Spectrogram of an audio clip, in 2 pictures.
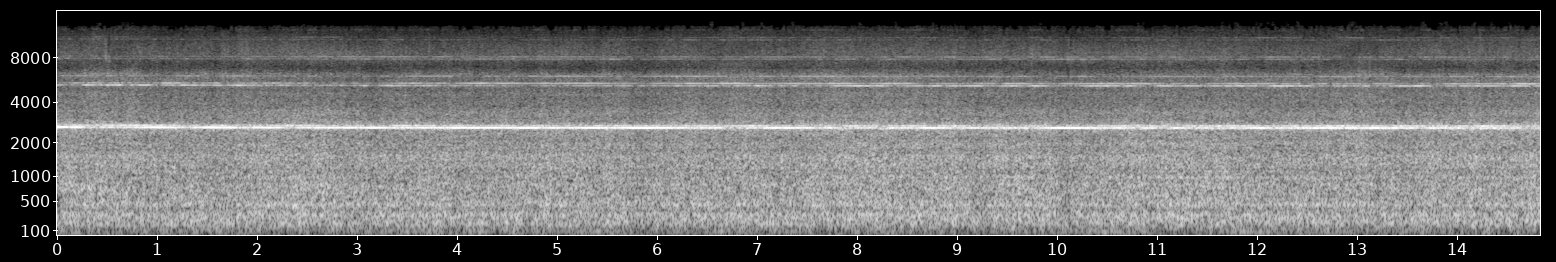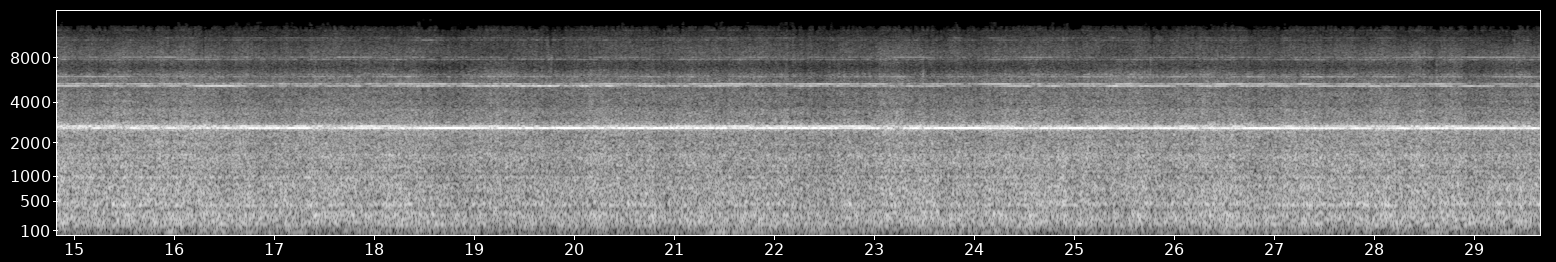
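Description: Fouga Magister's twin Turbomeca Marboré turbojets running steadily at ground idle, a high steady whine over a broad rushing noise.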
